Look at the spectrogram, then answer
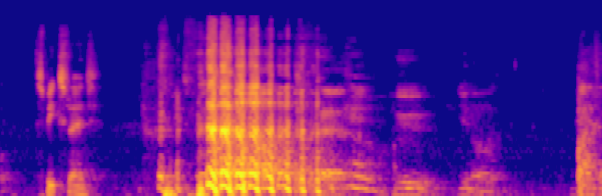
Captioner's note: group Laughs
